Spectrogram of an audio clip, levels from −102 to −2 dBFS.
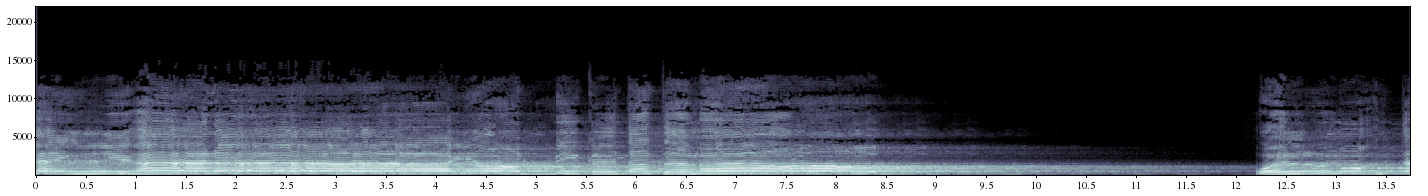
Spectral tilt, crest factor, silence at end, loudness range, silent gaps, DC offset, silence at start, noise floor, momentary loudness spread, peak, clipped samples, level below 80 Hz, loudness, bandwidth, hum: -3 dB/octave; 16 dB; 0 s; 13 LU; none; under 0.1%; 0 s; -53 dBFS; 13 LU; -2 dBFS; under 0.1%; -76 dBFS; -17 LUFS; 11.5 kHz; none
